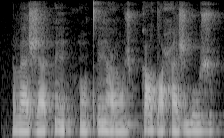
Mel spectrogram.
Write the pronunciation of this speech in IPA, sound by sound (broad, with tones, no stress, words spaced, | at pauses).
βæ˨ʒæ˨θẽ˦˨ʔθõ˨ tʼẽ˦˨ʕõ˨ʒkːʏ˦dˤə˨ ħæ˦ʒmu˦ʒ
